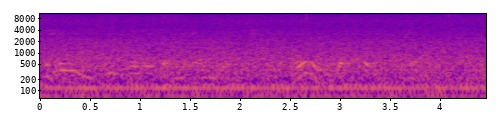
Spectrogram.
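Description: Steady outdoor background noise with a low hum, and a few faint, short distant calls.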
